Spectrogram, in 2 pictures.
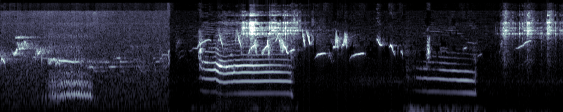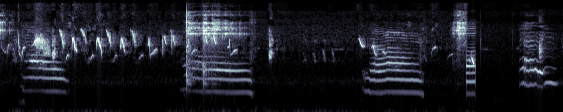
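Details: Kittens stalking and chasing butterflies on the grass give high, thin meows, several short rising-then-falling cries in quick succession with brief gaps, after a softer breathy sound at the start.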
